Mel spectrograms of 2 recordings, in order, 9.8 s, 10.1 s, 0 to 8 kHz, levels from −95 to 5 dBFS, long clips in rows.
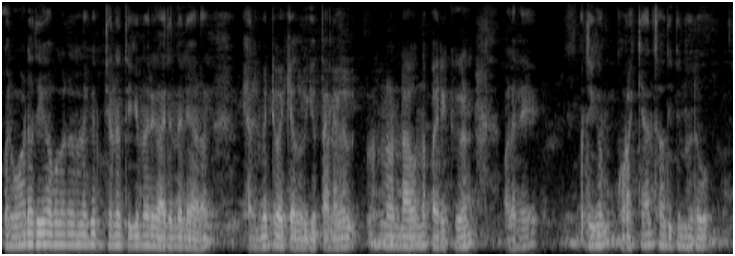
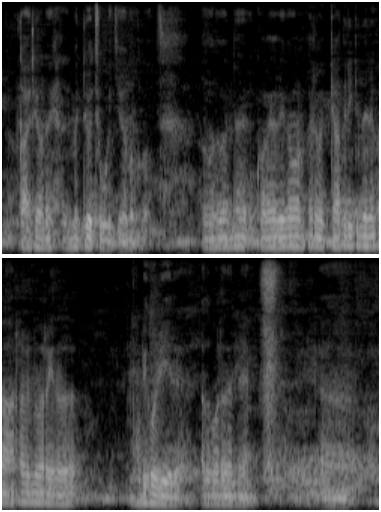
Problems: low volume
